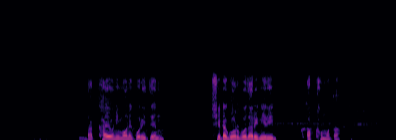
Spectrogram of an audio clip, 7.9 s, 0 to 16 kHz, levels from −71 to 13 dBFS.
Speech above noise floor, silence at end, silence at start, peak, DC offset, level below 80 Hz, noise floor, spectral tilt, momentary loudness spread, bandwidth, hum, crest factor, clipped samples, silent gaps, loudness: 49 dB; 1.15 s; 1.7 s; -16 dBFS; under 0.1%; -72 dBFS; -81 dBFS; -6 dB/octave; 16 LU; 8 kHz; none; 20 dB; under 0.1%; none; -34 LUFS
